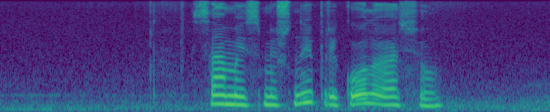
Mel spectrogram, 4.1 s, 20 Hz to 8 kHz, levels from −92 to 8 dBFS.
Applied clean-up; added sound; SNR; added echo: none; none; none; none.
